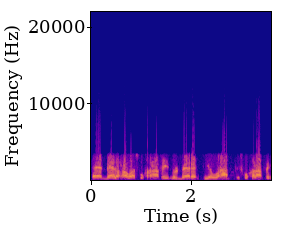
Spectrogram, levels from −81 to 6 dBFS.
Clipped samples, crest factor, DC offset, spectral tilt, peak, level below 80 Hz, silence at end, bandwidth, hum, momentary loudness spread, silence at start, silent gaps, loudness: under 0.1%; 14 dB; under 0.1%; -4.5 dB/octave; -12 dBFS; -76 dBFS; 0 s; 8.2 kHz; none; 6 LU; 0 s; none; -25 LUFS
